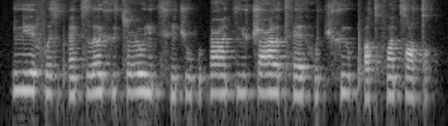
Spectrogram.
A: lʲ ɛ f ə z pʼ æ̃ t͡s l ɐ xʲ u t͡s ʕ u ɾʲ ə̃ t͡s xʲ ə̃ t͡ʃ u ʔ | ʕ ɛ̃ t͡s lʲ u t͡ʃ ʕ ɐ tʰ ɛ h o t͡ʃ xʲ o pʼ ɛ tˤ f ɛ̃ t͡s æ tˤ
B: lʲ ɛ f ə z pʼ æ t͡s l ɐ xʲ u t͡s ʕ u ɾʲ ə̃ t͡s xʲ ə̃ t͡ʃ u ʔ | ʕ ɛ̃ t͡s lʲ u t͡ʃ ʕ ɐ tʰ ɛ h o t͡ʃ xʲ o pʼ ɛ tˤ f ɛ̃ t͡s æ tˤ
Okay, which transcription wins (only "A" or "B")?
A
